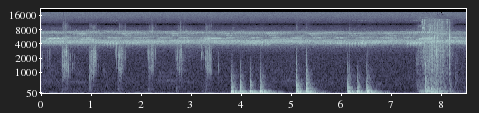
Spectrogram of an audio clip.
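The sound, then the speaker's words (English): Firm knocks on a wooden door come in three quick bursts of several raps each, loud, over a steady high chirring of crickets in the night background, with a faint scrape near the end. “Why are you knocking at my door at this late hour?”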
